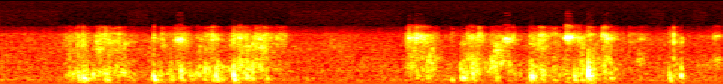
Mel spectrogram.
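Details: Vixen, a micro Miniature Pinscher, playing with a hand indoors: two runs of quick, breathy huffs and snorts, rough and noisy, separated by a short pause, with a few sharper snuffles near the end.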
